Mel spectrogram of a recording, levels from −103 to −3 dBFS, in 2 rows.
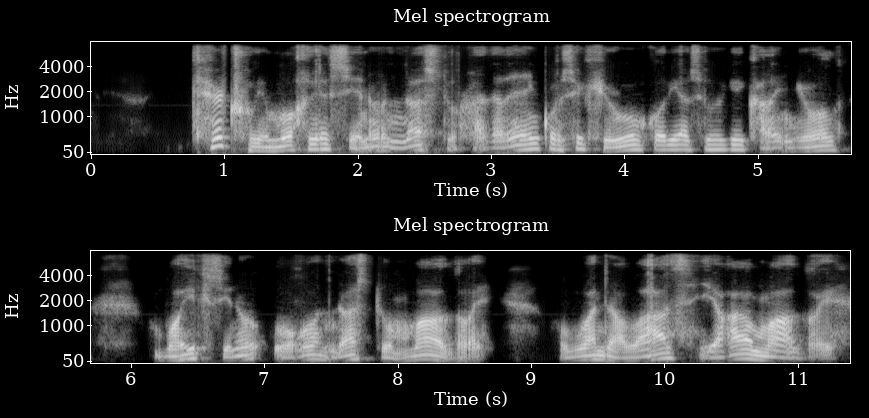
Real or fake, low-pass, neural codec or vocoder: fake; 7.2 kHz; codec, 16 kHz, 4 kbps, X-Codec, HuBERT features, trained on LibriSpeech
